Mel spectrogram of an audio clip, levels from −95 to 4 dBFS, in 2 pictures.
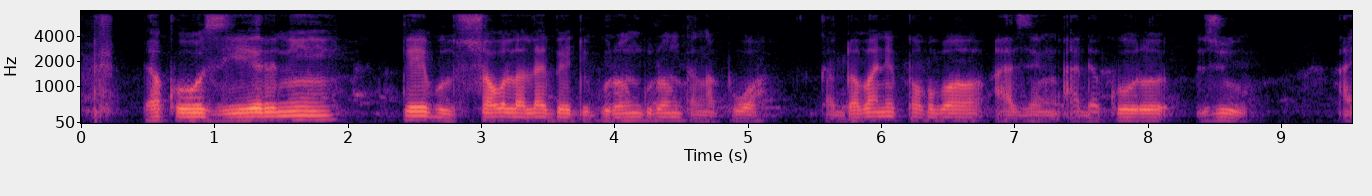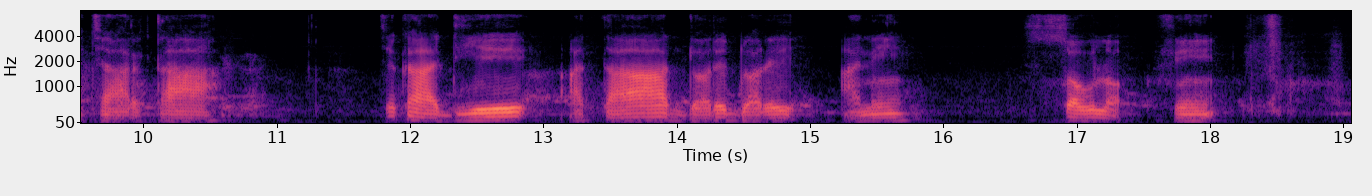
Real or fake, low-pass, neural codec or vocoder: fake; 7.2 kHz; codec, 24 kHz, 6 kbps, HILCodec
